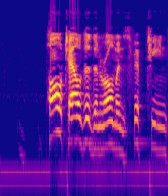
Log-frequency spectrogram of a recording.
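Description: An elderly man speaks slowly and solemnly into a microphone.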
